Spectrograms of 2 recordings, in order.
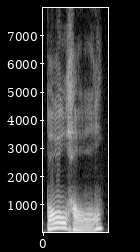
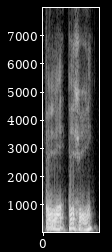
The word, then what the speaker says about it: Bohol: Okay, now, somebody asked me if you can surf in Bohol. Sorry, I didn't pronounce that right. Bohol.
